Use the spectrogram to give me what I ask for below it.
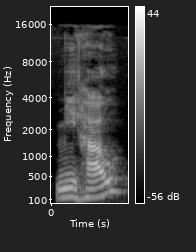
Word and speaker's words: Michał: In Polish, it's Michał, like me doing something, how to do something.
